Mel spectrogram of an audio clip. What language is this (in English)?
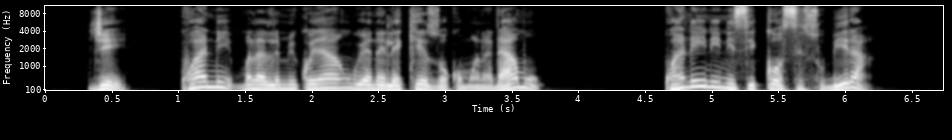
Swahili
